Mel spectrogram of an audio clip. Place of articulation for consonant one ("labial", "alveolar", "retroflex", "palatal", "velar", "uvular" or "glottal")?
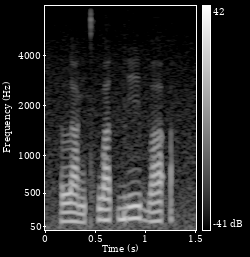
alveolar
